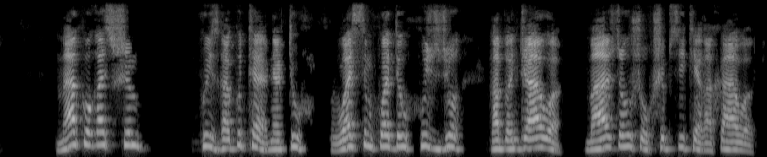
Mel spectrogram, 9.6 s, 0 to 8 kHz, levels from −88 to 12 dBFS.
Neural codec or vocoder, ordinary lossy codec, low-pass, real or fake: none; AAC, 48 kbps; 7.2 kHz; real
